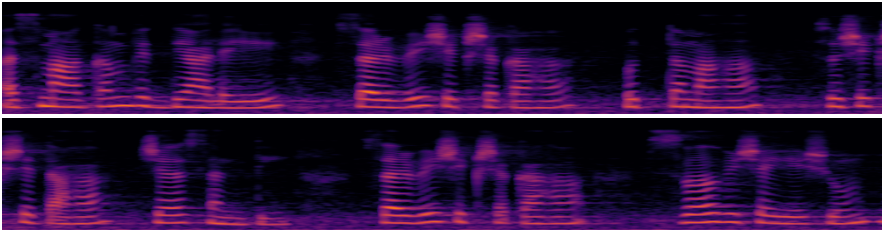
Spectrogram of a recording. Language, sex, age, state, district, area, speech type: Sanskrit, female, 18-30, Rajasthan, Jaipur, urban, spontaneous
